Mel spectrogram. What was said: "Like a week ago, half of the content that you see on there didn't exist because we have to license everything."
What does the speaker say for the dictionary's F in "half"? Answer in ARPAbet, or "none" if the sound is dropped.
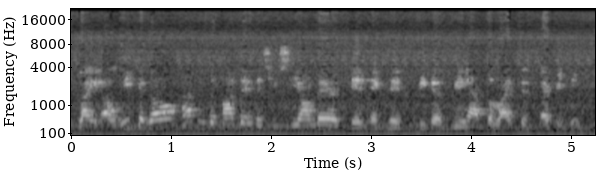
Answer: P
